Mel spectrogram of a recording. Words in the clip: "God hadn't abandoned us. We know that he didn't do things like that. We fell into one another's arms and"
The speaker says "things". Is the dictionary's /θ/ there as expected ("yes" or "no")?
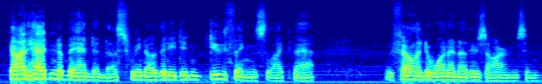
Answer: yes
